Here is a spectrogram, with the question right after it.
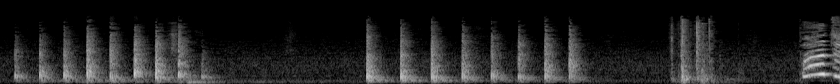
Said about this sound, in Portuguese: Com o coração palpitando descompassado, bateu à porta.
